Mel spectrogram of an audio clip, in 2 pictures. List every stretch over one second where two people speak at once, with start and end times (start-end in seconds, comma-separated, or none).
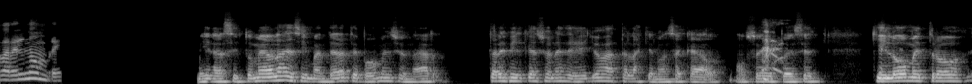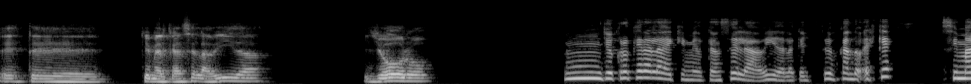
none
